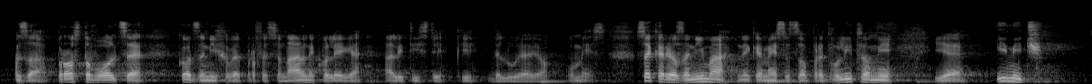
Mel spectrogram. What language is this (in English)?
Slovenian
